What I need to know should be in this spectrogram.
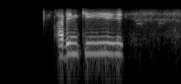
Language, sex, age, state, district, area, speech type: Santali, male, 18-30, Jharkhand, Seraikela Kharsawan, rural, conversation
